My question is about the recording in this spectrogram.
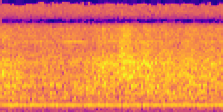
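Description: A steady machine hum holding one constant pitch, with an even rushing noise under it.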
